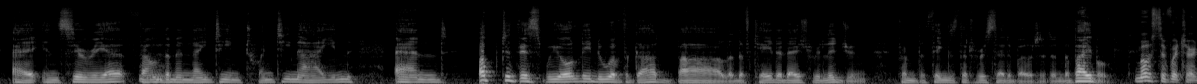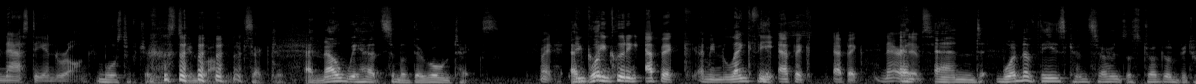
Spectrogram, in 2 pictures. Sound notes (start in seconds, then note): 13.4 laughs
